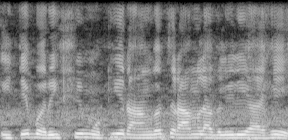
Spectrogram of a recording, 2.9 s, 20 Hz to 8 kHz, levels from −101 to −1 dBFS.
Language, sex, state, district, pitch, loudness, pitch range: Marathi, female, Maharashtra, Solapur, 175 Hz, -13 LUFS, 170-195 Hz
